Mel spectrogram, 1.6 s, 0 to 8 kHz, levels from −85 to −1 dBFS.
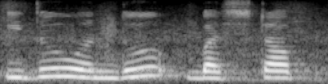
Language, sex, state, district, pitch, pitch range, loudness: Kannada, female, Karnataka, Bangalore, 250 Hz, 235-270 Hz, -14 LUFS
